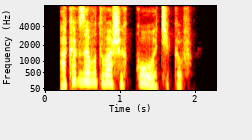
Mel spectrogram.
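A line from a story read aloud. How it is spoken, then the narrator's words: Affectionate question. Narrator (Russian): ласково спросила Арина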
